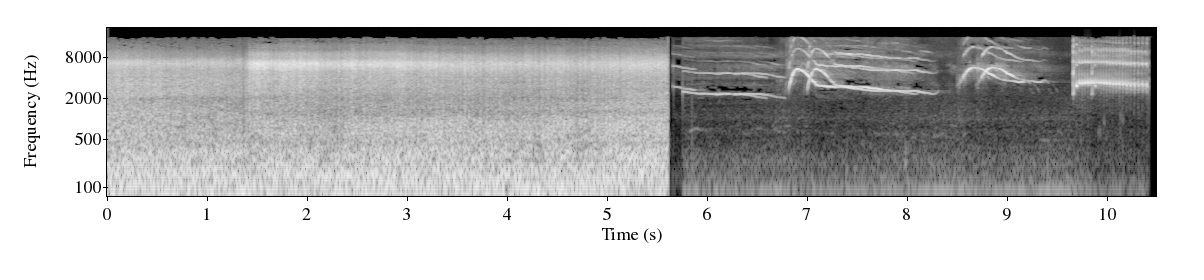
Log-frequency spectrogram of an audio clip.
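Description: A loud, steady rushing noise that cuts off abruptly about five and a half seconds in, then dolphin whistles: several high squealing glides that rise and fall, ending on a short steady whistle, over a faint low hum.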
